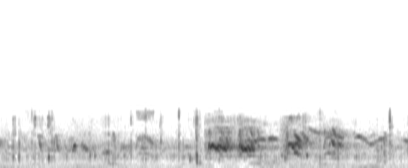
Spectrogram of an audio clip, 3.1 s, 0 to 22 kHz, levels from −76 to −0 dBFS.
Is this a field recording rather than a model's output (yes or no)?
yes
